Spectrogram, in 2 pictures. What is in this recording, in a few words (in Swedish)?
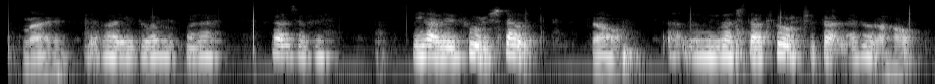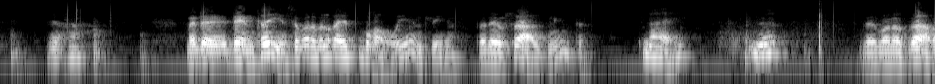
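Svedala Skåne, Svenska sagor dialekter; Folkminnen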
